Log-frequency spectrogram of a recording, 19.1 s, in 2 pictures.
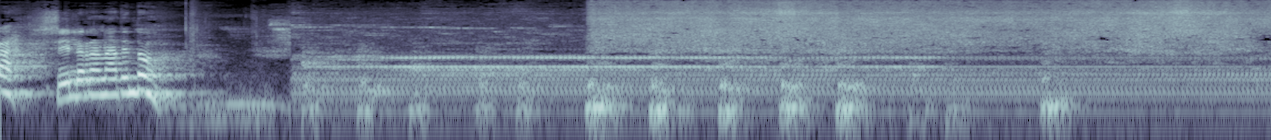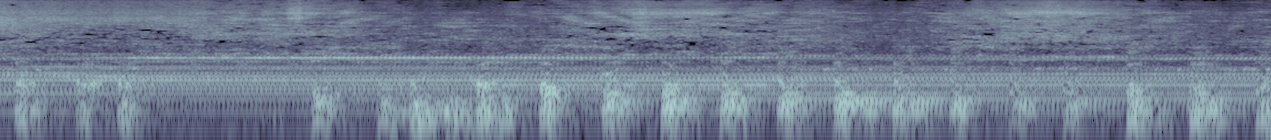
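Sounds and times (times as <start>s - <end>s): spray gun hissing: 4.4s - 19.0s.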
